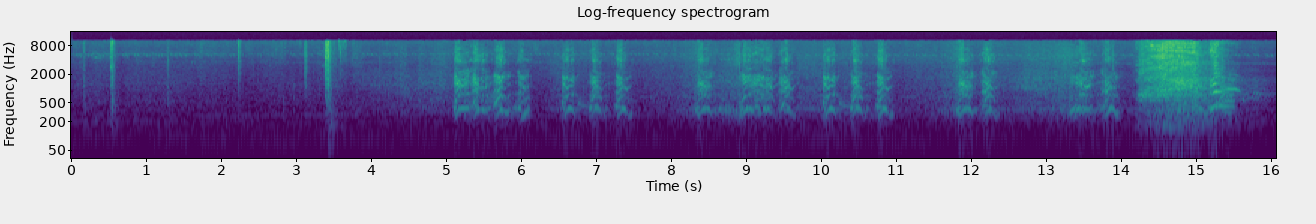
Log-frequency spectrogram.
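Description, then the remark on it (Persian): A dog whimpers and yips in a string of short, uneven bursts, ending with one louder, rougher bark-like outburst; a few faint clicks come before it. “این سگه تو رو میدید؟”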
